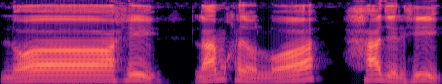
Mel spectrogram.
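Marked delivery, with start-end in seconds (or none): 0.0-1.4 লহি sung slowly and louder with a heavy, full lah; tajweed recitation, লহি with heavy lam. Shown as a demonstration. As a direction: chant লহি long with a thick, full lah. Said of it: "এখানে লাহি কেন পড়লাম না".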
